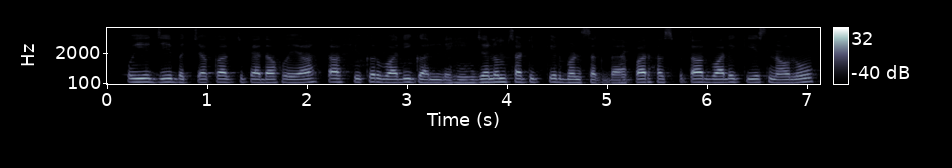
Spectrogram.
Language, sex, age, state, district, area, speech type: Punjabi, female, 45-60, Punjab, Ludhiana, urban, spontaneous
